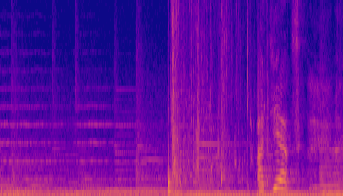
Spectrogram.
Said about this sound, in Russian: Я плыву к тебе! А вот на нашей сцене и океан.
